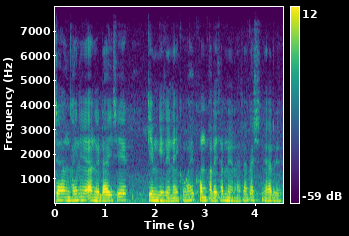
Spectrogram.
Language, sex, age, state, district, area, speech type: Bodo, male, 30-45, Assam, Kokrajhar, rural, spontaneous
